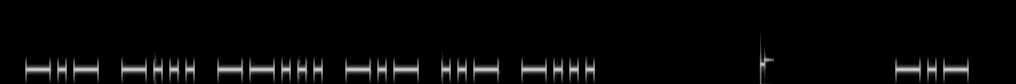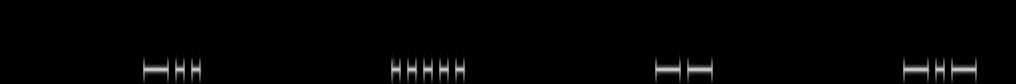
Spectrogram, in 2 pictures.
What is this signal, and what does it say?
Morse code, heard as a keyed tone, about 15 wpm, spaced as for 7 wpm, 700 Hz. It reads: KB7KUB KD5MK
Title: USA Call Signs - 6 Characters - 8x Character Spacing - 15wpm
